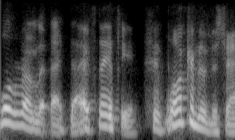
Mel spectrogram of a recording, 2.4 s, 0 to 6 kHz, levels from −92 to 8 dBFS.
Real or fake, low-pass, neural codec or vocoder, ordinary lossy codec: fake; 5.4 kHz; codec, 16 kHz, 1 kbps, FreqCodec, larger model; Opus, 32 kbps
